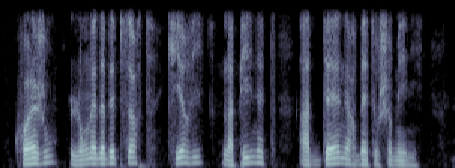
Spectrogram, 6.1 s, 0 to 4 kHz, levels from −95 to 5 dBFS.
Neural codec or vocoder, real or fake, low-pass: none; real; 3.6 kHz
